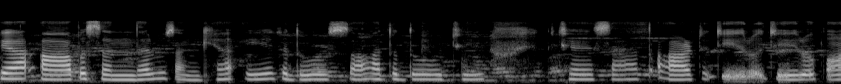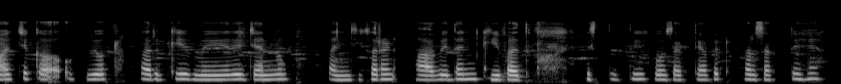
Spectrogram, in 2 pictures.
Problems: background sounds at intervals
